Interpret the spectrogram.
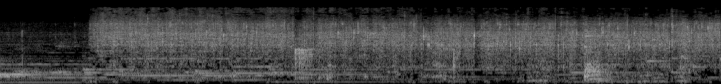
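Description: Chopped onion going into hot oil with fried whole spices in a kadai: a sudden sizzle about a second in, then a steady frying hiss as the onion fries.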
